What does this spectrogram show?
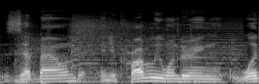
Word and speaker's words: Zepbound: Now, this medication, it's pronounced Zepbound, and you're probably wondering, what is it?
